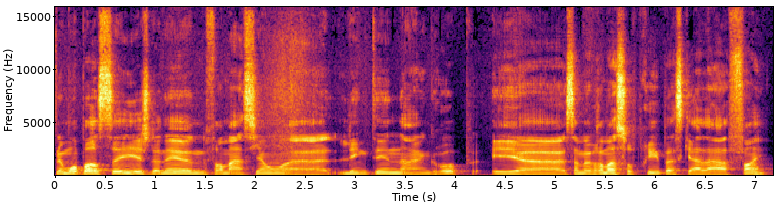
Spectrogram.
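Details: Stuttering in an adult French-speaking woman who stutters.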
